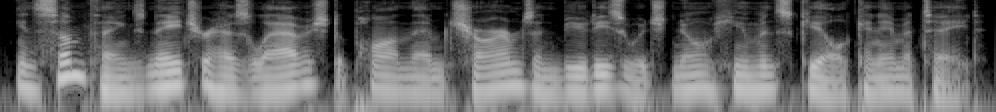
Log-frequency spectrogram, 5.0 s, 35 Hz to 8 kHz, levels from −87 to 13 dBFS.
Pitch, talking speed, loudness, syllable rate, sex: 100 Hz, 205 wpm, -19 LUFS, 5.6 syllables/s, male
